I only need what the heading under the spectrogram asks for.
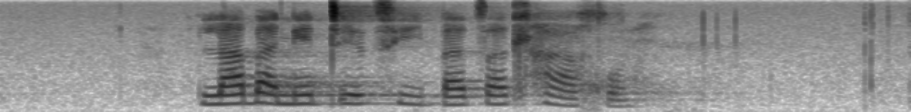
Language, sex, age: Tswana, female, 19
